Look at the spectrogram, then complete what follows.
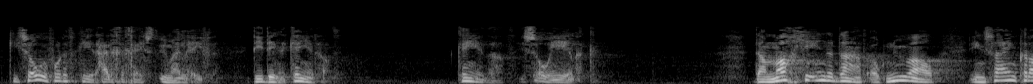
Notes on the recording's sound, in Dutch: De preek is op 3 juli opgenomen in de Maranathakerk te Groningen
